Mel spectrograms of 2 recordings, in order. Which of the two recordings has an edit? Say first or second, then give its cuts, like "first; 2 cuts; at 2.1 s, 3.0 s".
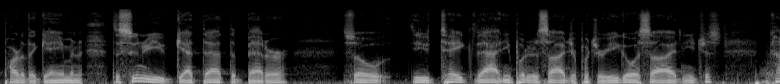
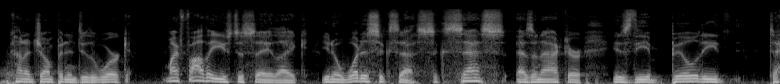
second; 2 cuts; at 1.3 s, 3.1 s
